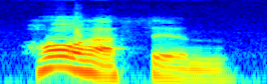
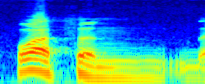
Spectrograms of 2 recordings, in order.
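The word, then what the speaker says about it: hoatzin: The question I have for you today is about the South American hoasin. Do you know that? It's a pheasant. And say it one more time. – South American hoasin. Hoasin. – Hoatzel? – Watson. Watson, that's how it's pronounced, obviously.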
